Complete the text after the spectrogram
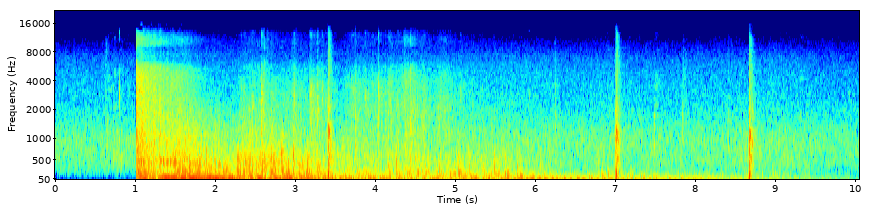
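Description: Thunder cracks loudly and rumbles away slowly.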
